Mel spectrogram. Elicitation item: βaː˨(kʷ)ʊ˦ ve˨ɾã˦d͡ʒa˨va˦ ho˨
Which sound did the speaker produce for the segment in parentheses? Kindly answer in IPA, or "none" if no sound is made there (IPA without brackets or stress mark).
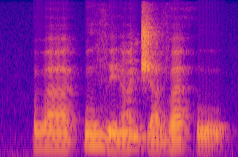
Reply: k͡p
